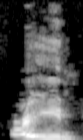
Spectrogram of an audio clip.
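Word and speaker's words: عين: এই যে আইন, এখানে সবচেয়ে কঠিন এটা, মানে মাখরাজ আরবি 29টা হরফের মাঝে সবচেয়ে কঠিন হলো এই যে আইনটা। এটা কি, এই ট্রিকটা হলো যে গলা চেপে বলার চেষ্টা করেন যে আয় আর সুদন্ত না আইন।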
